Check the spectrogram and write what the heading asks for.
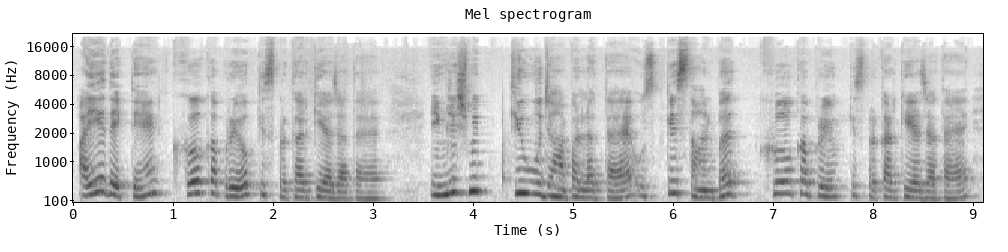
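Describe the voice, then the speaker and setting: A woman teaching young children, explaining slowly and patiently, repeating letter sounds and pausing on fillers. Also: mid-range voice, a little mellow. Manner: frequent hesitation fillers. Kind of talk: Hindi lesson for children.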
